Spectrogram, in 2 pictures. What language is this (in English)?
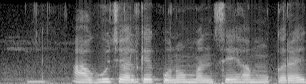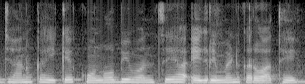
Chhattisgarhi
